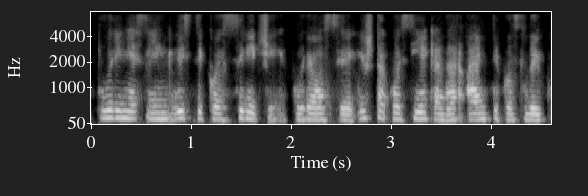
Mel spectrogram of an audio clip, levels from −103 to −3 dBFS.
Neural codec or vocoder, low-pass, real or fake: codec, 16 kHz, 2 kbps, FreqCodec, smaller model; 7.2 kHz; fake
